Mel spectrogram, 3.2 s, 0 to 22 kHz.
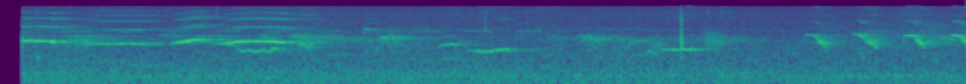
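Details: Taiwan hwamei at Caonanpo on 10 October 2013: loud, varied whistled phrases with slurred rising and falling notes, followed by quick downslurred notes, against mild background hiss.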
